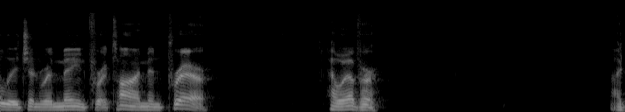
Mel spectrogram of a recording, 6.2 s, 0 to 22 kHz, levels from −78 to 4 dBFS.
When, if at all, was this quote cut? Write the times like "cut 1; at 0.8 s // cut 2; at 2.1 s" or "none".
cut 1; at 1.1 s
